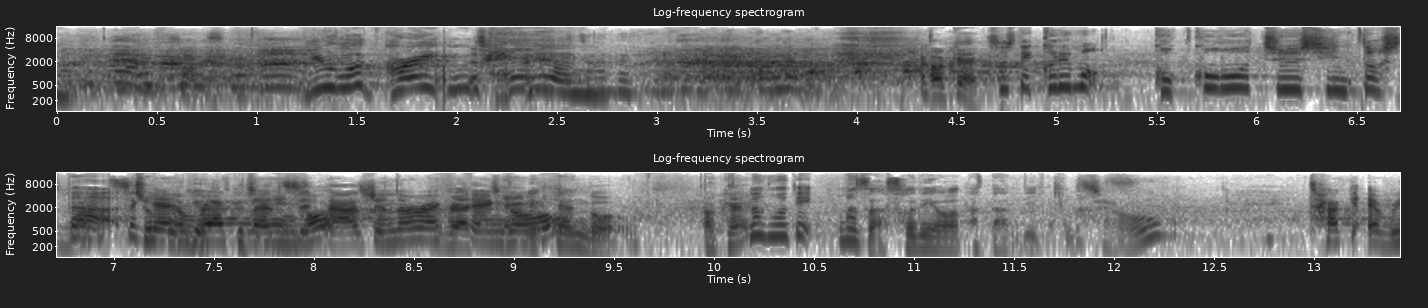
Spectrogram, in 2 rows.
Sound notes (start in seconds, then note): 0.0 crowd laughs; 5.5 speaking foreign language; 10.6 speaking foreign language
